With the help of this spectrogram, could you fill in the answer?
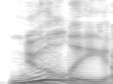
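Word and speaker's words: Nuooly: Rosalie Robinson is the founder of Newly. That's a new word in your outline, in my outline. – It is. – In your bio. – It is. – Newly.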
